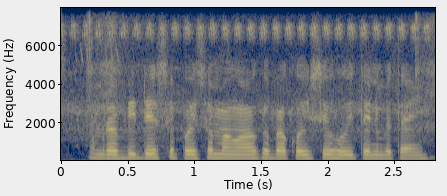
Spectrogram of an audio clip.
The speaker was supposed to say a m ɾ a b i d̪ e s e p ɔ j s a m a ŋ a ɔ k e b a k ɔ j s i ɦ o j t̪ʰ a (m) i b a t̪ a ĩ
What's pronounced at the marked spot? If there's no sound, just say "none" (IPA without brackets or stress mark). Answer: n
